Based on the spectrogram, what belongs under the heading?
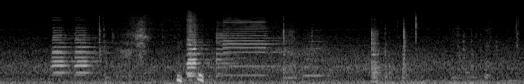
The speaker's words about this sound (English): Oh, those are the most beautiful horn honks I ever heard.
